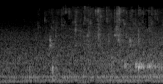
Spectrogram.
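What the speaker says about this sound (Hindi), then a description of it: "पानी ले लेते हैं हम इसमें।" Water running into gulab jamun batter in a home kitchen, a steady broadband trickle with light splashes throughout, close and moderately loud, no talking.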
